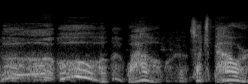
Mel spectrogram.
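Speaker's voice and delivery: very slow awed gushing, high and swooping. Narrating a game, the speaker voices a crowd circling a player: awed crowd voice. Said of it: "some people are crowding around you, and they're just like, uh, "Wow, wow, such a young child, destined to be a, a great adventurer." People are just like, / People are just like".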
